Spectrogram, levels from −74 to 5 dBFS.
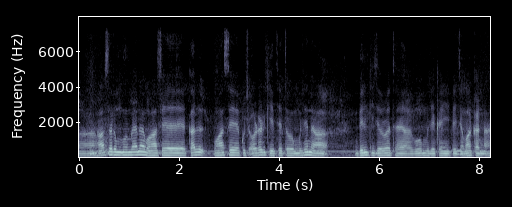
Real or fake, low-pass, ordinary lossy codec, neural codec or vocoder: fake; 7.2 kHz; none; codec, 16 kHz, 6 kbps, DAC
